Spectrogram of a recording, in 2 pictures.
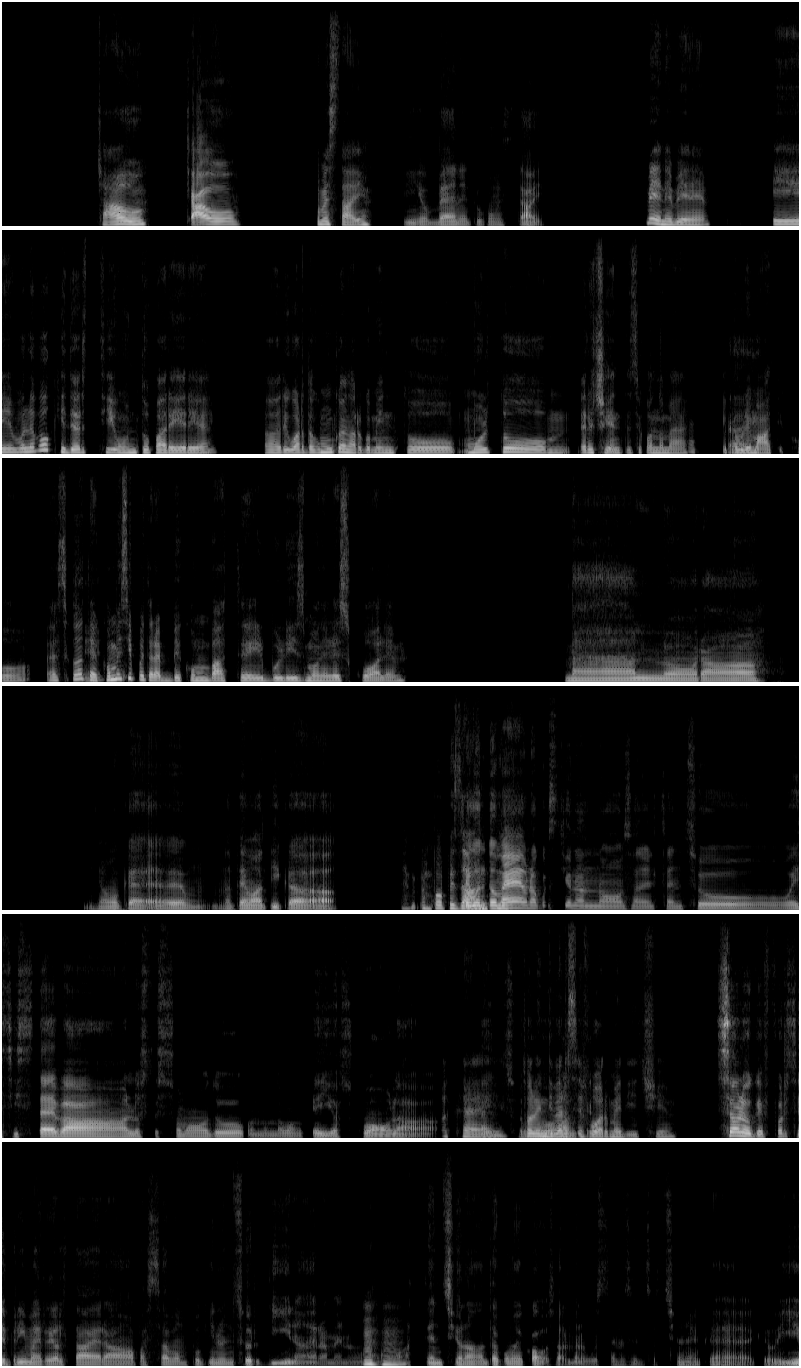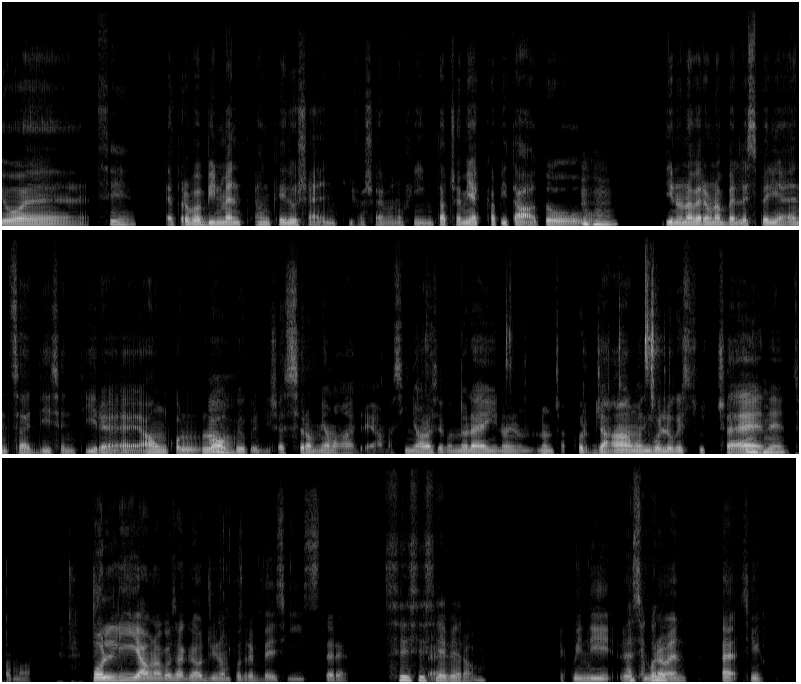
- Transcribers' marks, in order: unintelligible speech; "Sì" said as "ì"; tapping; other background noise
- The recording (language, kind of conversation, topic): Italian, unstructured, Come si può combattere il bullismo nelle scuole?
